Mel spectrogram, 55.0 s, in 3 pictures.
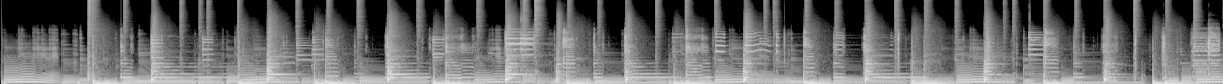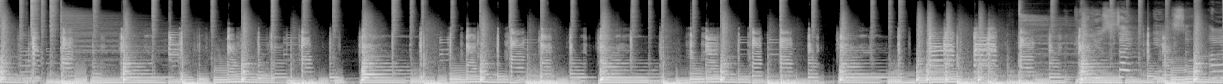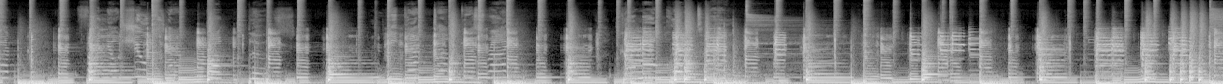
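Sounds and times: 
blues music: 0.0s - 55.0s.

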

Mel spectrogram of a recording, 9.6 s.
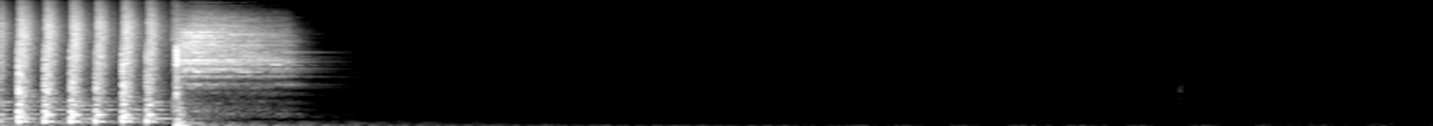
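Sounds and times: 
drums: 0.0s - 2.2s.

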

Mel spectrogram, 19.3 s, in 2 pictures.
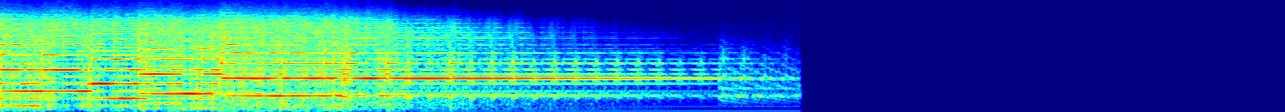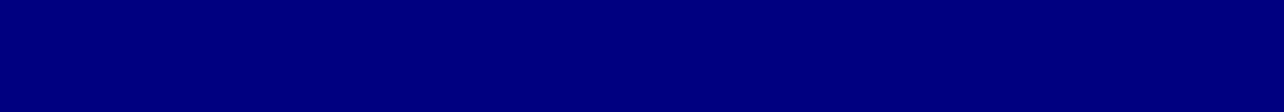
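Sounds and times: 
main guitar playing: 0.0s - 6.0s.

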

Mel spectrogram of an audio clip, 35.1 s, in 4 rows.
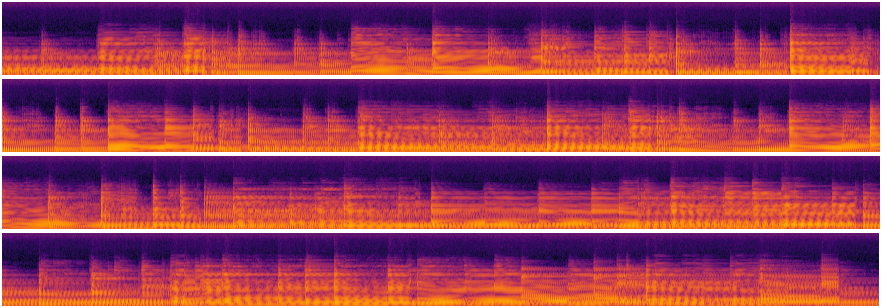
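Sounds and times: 
mono DI line bass guitar: 0.0s - 35.0s.

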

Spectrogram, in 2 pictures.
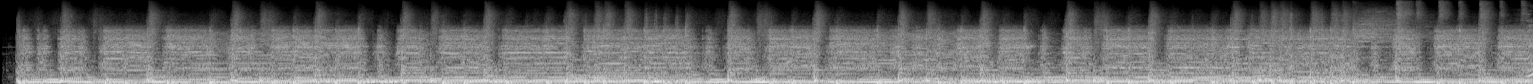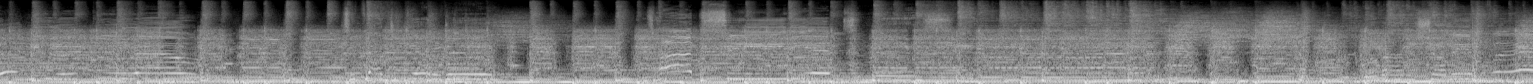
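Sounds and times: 
guitar recorded with a microphone: 0.0s - 30.6s.

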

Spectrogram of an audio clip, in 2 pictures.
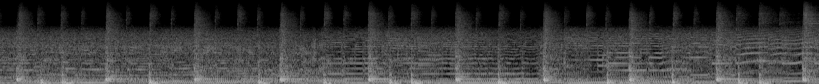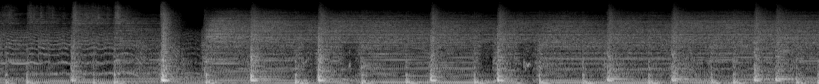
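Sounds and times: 
drums: 0.0s - 16.3s.

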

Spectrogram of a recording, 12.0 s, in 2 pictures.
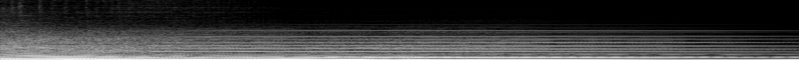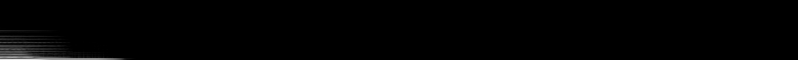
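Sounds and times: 
instrumental mix: 0.0s - 6.9s.

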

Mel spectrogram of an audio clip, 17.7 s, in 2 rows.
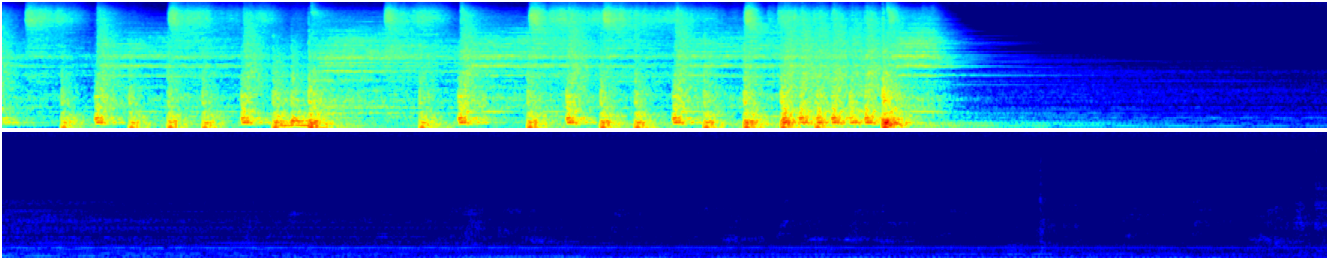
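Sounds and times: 
drums recorded with PZM omni microphone: 0.0s - 6.9s.

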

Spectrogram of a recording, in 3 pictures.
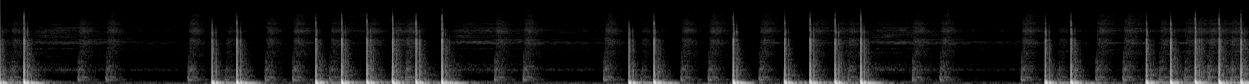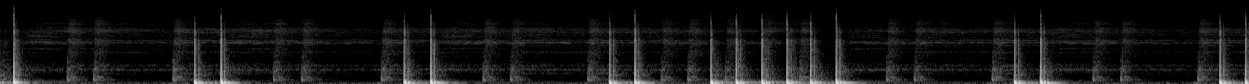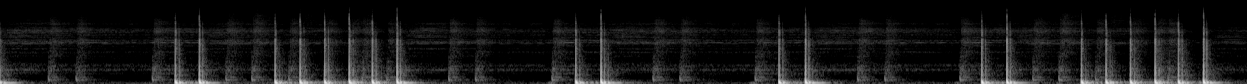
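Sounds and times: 
kick drum: 0.0s - 0.9s, 1.9s - 5.0s, 6.2s - 9.0s, 10.4s - 13.1s, 14.4s - 15.1s, 16.5s - 17.4s, 18.6s - 21.6s, 22.6s - 23.4s, 24.4s - 25.5s, 26.6s - 29.5s, 30.5s - 31.6s, 32.5s - 33.7s, 34.6s - 37.4s
drums: 0.0s - 37.4s.

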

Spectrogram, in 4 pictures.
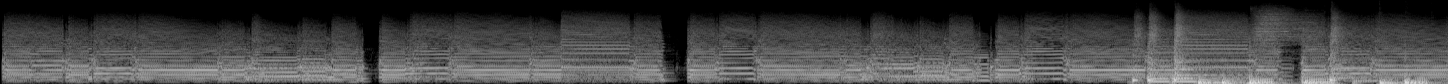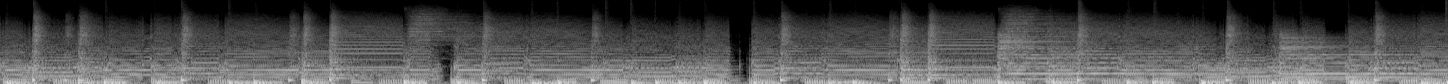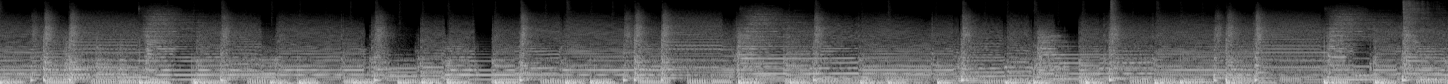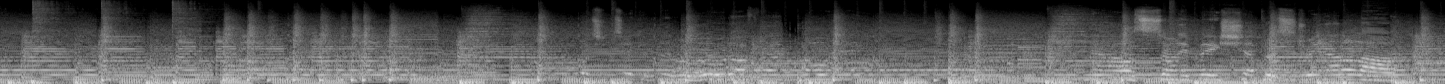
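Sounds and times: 
blues music: 0.0s - 57.8s.

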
